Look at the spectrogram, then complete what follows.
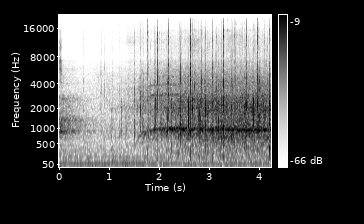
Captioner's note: audience applauding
